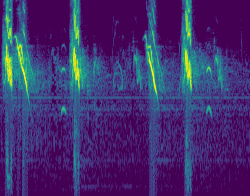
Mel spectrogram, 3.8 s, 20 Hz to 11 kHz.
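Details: Early feeding at an osprey nest on a ranch, 1 June 2019, morning: four bursts of sharp whistled chirps, each slurring steeply downward, with a faint low hum between them.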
